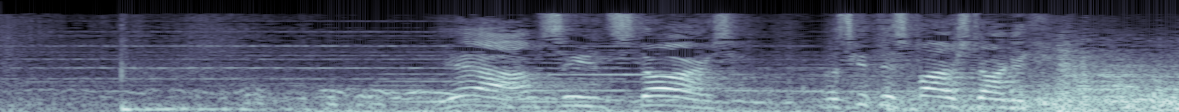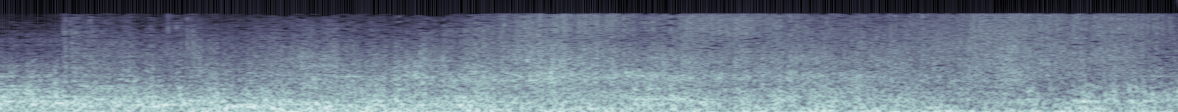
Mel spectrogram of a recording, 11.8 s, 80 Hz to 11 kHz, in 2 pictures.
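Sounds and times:
loud explosion with heavy sustained rumbling roar: 2.0 - 11.7
speech: 2.6 - 5.6.

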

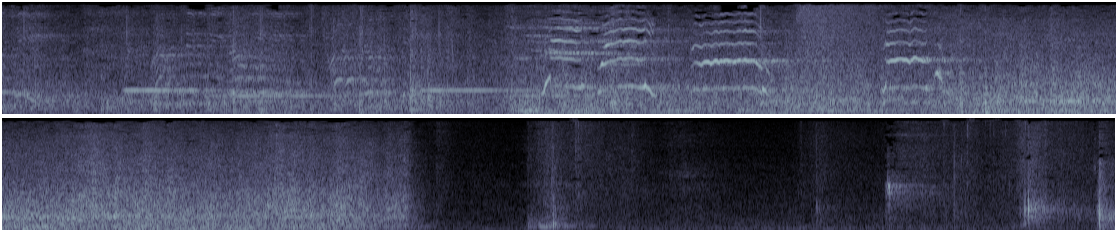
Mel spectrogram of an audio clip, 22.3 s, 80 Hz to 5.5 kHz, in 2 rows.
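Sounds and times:
train departing from a station rumbling: 0.0 - 15.4.

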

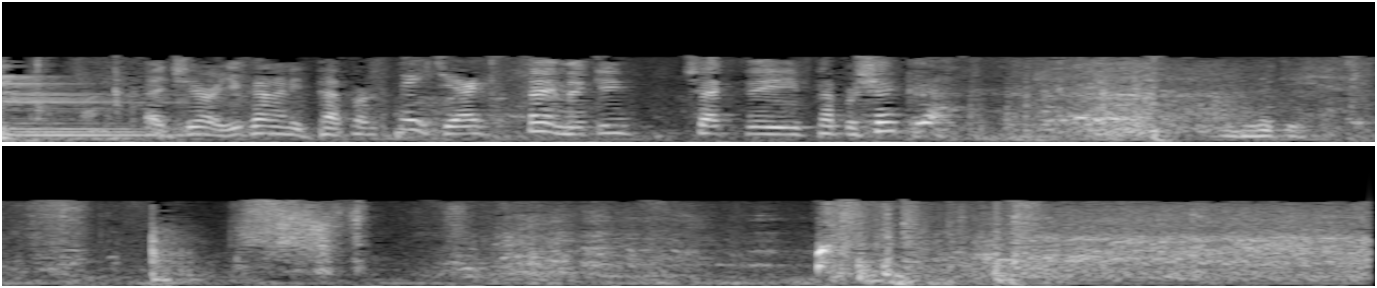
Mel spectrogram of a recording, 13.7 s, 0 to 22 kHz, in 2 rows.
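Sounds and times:
speech: 0.8 - 5.6, 6.3 - 6.8
laughter: 5.1 - 7.6, 9.0 - 13.7
person forcing out fake sneezes: 8.0 - 8.8, 11.0 - 11.3.

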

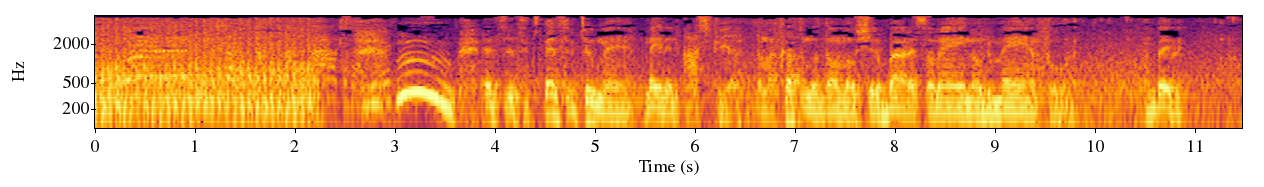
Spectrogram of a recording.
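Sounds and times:
Steyr AUG rifle firing a rapid burst: 0.0 - 2.4
laughter: 0.2 - 4.0
speech: 3.6 - 11.0.

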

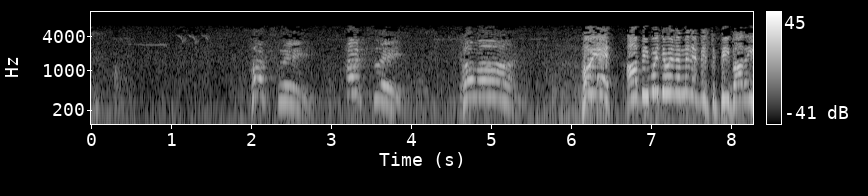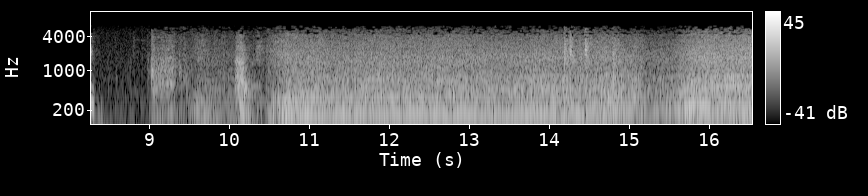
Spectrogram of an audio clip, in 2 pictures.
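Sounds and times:
speech: 2.3 - 4.0, 4.6 - 5.4, 6.2 - 8.4
car engine starting and revving as the car pulls away: 9.0 - 16.5.

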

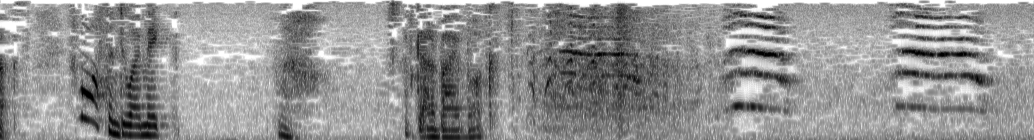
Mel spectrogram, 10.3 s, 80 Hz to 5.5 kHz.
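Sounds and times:
speech: 0.0 - 0.2, 0.8 - 1.9, 2.8 - 3.2, 4.0 - 5.1
laughter: 5.1 - 7.6
cat meowing: 7.2 - 8.0, 8.9 - 10.0.

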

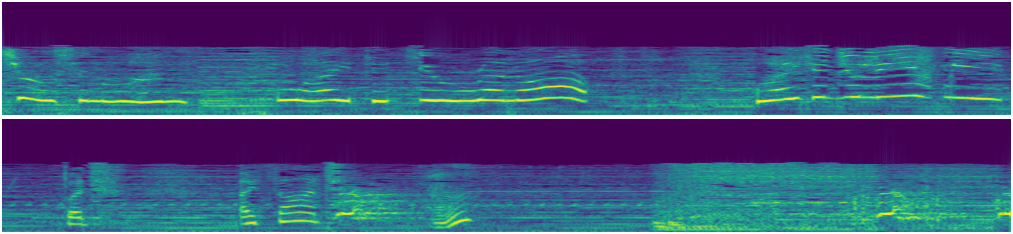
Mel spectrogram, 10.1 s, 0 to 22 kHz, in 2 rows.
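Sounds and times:
speech: 0.1 - 3.1, 3.8 - 7.5
dog barking excitedly: 6.7 - 7.2, 9.4 - 10.0.

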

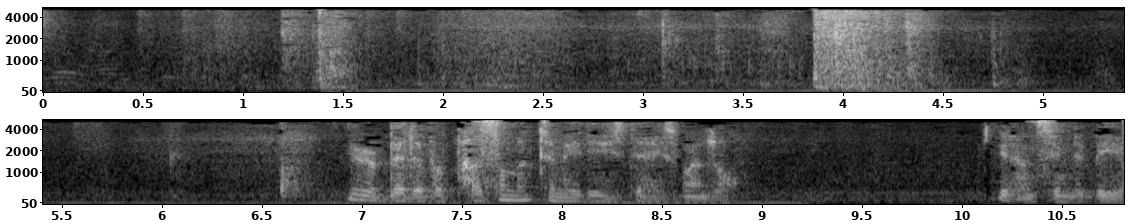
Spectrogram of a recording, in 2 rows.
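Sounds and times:
low steady room hum: 0.0 - 10.8
door closing thud: 3.8 - 4.6
speech: 7.0 - 9.0, 10.2 - 10.8.

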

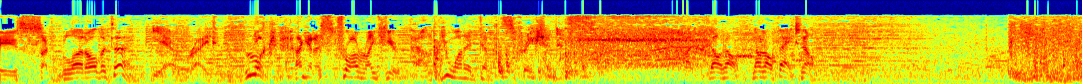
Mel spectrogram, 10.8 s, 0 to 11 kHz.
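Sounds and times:
speech: 0.0 - 6.3, 7.1 - 8.6
explosion rumbling: 10.1 - 10.8.

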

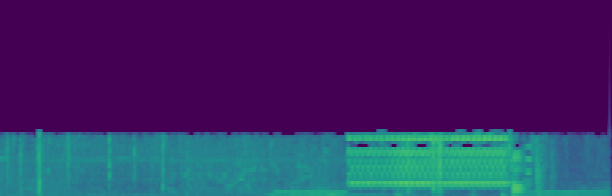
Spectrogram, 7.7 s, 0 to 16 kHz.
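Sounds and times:
low rumble: 3.3 - 5.0
telephone ringing with a bright trilling tone: 4.4 - 6.9.

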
